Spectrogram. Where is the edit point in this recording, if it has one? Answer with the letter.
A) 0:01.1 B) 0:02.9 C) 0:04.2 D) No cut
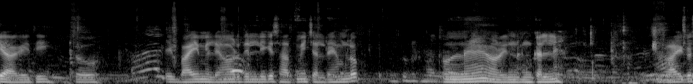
D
